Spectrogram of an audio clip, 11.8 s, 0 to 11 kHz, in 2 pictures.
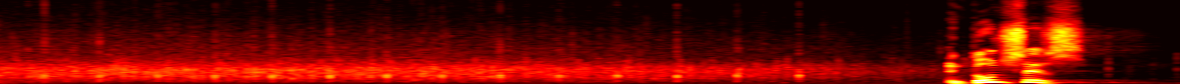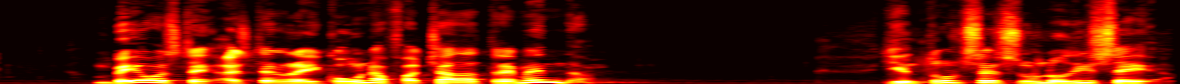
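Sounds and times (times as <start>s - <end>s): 
audience clapping loudly: 0.0s - 4.8s
speech: 4.8s - 5.6s, 6.4s - 9.0s, 10.4s - 11.7s.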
